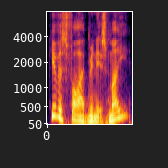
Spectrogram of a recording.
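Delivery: high, stern rebuke, slow ending; angry telling-off. Retold or imitated. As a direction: tell him off across the table. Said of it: "And he went".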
